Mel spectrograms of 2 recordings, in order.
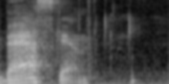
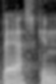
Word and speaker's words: Baskin: ever figur that out I assume it's Baskin like Basin Robins not enough ice cream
